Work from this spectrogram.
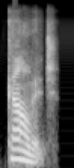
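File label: "cowage", Indian English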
